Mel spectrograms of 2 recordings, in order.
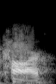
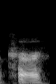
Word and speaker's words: Kerr: solution came along from Roy Carr or Kerr depending on how you how you want to pronounce it and he came up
